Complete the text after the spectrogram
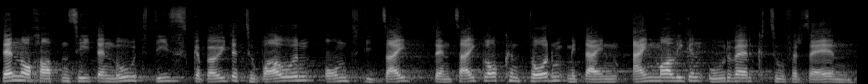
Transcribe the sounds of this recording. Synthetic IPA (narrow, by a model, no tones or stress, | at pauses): d̥ɛnːɔχhatn̩ziːdeːnmuːtd̥iːzəsɡ̥əbɔʏdət͡subawənʊnt | d̥eːnt͡saɪt̚ɡ̥lɔkəntʊʁmːɪtʔaɪnəmʔaɪnmaːlɪɡənʔuːɾvɛʁkt͡sufɛɐzeːən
